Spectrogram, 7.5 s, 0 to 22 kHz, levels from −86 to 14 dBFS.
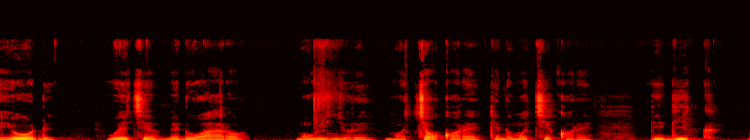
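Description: Speech with two brief silent holes, at 0.37–0.39 s and 2.51–2.55 s (about 19 and 37 ms lost), which fit one and two missed packets, likely Bluetooth dropouts; each shows as a sharp-edged vertical gap in the spectrogram and waveform.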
